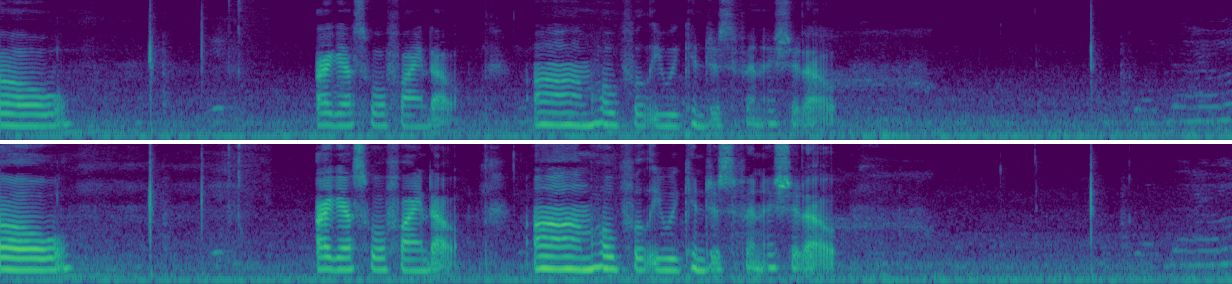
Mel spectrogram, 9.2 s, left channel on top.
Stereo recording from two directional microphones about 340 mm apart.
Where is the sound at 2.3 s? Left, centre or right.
Centre.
